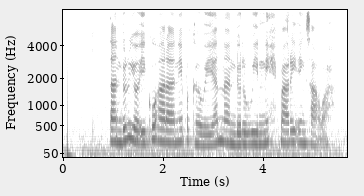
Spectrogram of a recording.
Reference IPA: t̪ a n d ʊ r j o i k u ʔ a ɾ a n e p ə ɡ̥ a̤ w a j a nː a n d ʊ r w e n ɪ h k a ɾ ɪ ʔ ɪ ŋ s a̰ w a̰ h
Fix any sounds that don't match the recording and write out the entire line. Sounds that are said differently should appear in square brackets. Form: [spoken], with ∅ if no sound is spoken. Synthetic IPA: t̪ a n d ʊ r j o i k u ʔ a ɾ a n e p ə ɡ̥ a̤ w [e] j a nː a n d ʊ r w [i] n ɪ h [p] a ɾ [i] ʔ ɪ ŋ s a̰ w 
